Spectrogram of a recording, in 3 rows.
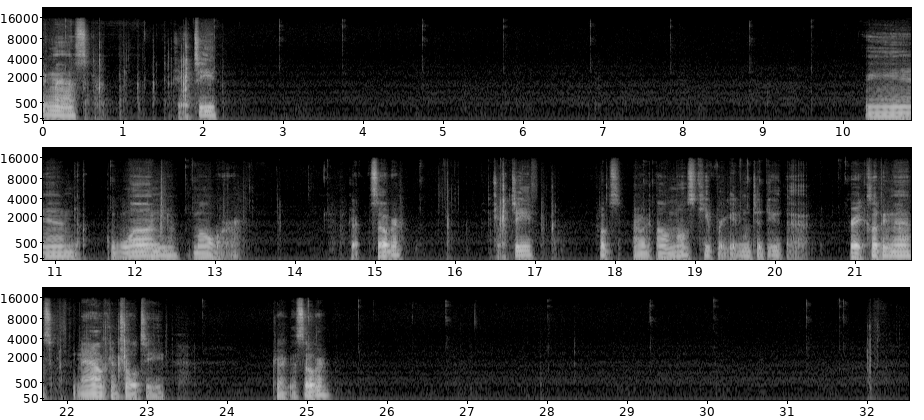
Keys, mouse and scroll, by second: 0.3 click, 1.6 t, 2.1 click, 16.4 ctrl+t, 18.4 right click, 19.6 click, 19.8 right click, 20.8 click, 22.5 ctrl+t, 23.7 click.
